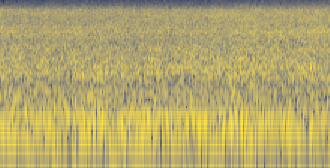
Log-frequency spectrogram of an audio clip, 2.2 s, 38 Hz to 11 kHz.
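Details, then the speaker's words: Gen 2 Toyota Corolla twincam liftback, just started, AC off, idle stable at 800 rpm: quiet steady hum with no valve chatter, surging, misses or knocks; normal idle. "Oke sekarang kita dengerin suara mesin ini ya teman-teman ya langsung halus nih Biasanya kan kalau twinkan tuh baru dinyalain kemrecek ya suara klepnya ya tapi untuk ini silinder alus masih nyaman"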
